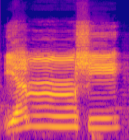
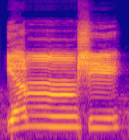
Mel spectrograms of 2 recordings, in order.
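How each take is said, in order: Both takes have the same delivery.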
